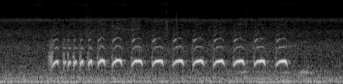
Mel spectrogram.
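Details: Zebra dove, a local Perkutut bird, singing its manggung song: a soft cooing run of about a dozen rounded notes, quick at first then evenly spaced roughly every quarter second, over faint background hiss.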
